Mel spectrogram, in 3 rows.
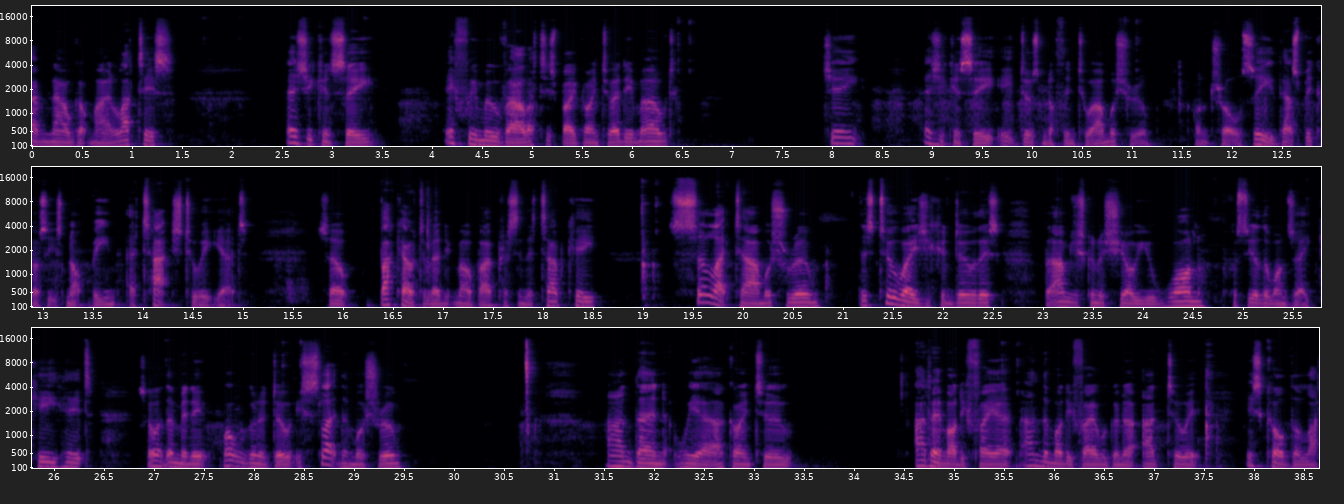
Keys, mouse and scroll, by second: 1.7 middle click, 3.3 middle click, 5.6 Tab, 6.6 click, 7.7 g, 11.1 click, 12.1 ctrl+z, 14.4 middle click, 16.8 Tab, 19.1 click, 23.1 middle click, 25.6 middle click, 27.1 middle click, 28.5 click, 35.9 click.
